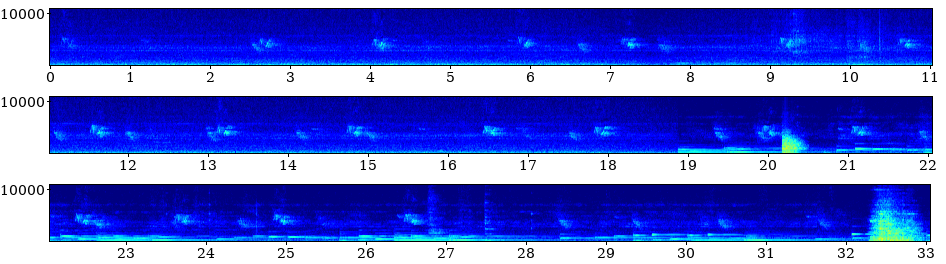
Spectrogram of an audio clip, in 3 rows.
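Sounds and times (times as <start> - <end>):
steady low hum: 0.0 - 33.0
bird chirping: 10.6 - 18.2, 19.1 - 32.6.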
